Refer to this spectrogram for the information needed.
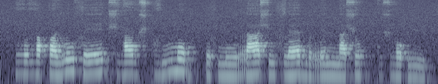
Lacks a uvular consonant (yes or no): no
